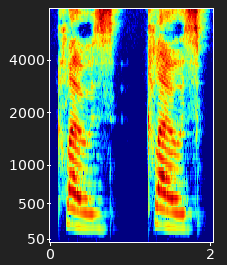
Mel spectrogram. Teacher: in Rapid speech, what many native speakers do is instead of trying to pronounce that TH in clothes, we cut the TH and we say close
